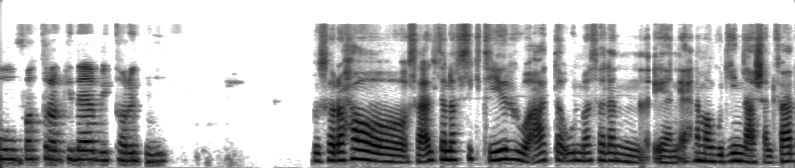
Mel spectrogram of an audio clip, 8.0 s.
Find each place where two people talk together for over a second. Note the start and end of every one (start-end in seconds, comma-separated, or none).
none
